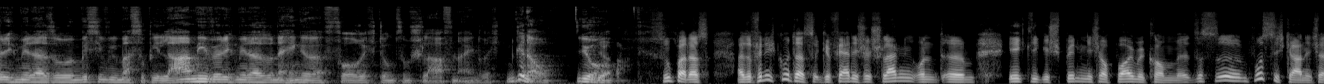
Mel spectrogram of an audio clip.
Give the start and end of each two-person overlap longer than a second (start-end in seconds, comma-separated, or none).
none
